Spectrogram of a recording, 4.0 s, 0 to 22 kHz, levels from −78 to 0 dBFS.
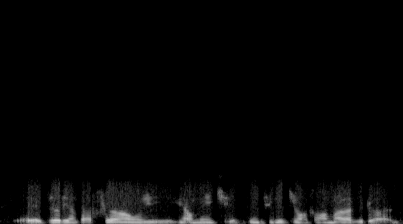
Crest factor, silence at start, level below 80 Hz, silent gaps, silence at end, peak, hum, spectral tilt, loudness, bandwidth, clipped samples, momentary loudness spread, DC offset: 18 dB; 0.2 s; -66 dBFS; none; 0.05 s; -10 dBFS; none; -7.5 dB/octave; -28 LUFS; 4.6 kHz; under 0.1%; 9 LU; under 0.1%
